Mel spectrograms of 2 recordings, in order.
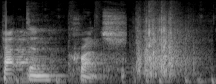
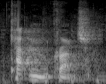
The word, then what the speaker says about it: Cap'n Crunch: Captain Crunch. Or Captain Cap'n Crunch. Cap'n Crunch. Wouldn't it be C-A-P-T-N? Captain Crunch? Do you say it like that?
